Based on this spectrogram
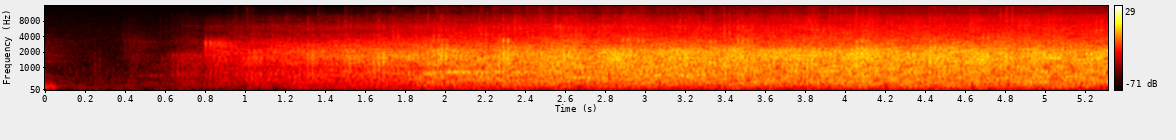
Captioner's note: audience applauds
